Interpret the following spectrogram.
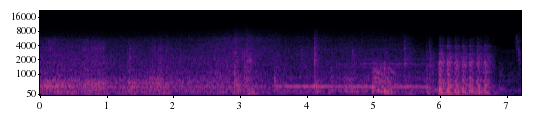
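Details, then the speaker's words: Jayco Eagle HT 29.5BHDS living room slide retracting: motor hums and strains for a couple of seconds at full retraction as the mechanism stops further travel; normal and harmless. "you to hear that it's okay to hear that just for a second or two hold it um before you let go it's just a slide mechanism preventing itself from coming in any further it does no harm"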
